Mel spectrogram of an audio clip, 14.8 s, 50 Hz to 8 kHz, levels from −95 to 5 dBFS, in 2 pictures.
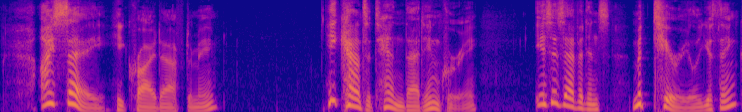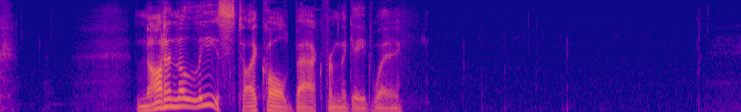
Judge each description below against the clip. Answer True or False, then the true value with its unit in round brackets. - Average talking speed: False (110 wpm)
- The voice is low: True (125 Hz)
